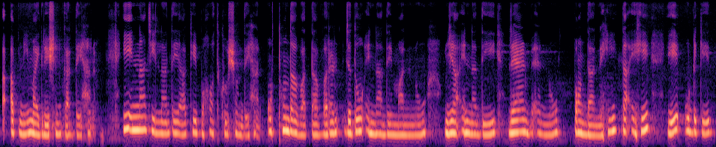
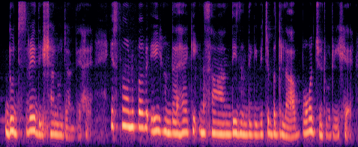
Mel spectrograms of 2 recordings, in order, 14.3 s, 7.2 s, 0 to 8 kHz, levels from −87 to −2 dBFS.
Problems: constant background noise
